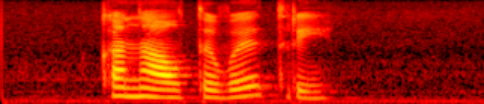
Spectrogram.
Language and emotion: Russian, neutral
